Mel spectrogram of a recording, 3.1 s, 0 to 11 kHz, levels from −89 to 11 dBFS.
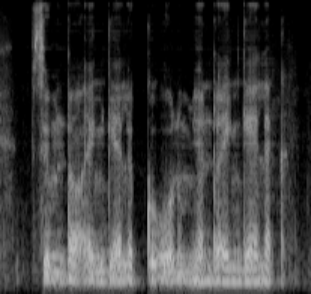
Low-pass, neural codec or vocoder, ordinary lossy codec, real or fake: none; vocoder, 22.05 kHz, 80 mel bands, HiFi-GAN; none; fake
